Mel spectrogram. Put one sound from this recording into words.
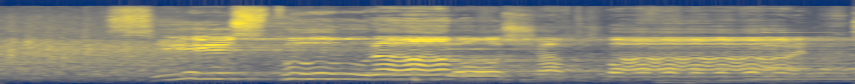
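A man sings loudly into a microphone with vibrato.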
